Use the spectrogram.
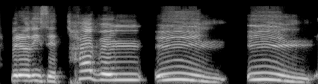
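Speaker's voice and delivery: travel slow, final ul drawn out; ending sound of travel. Shown as a demonstration. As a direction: stress the ul at the end of travel. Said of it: "¿Escuchan al final?".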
